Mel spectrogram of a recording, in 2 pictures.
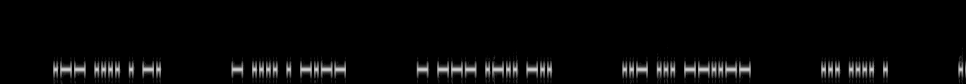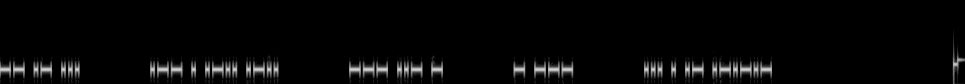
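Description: Rapid Morse code beeps on a single steady mid-pitched tone, sent at about 35 words per minute in short bursts of dots and dashes separated by regular wide pauses, with no voices, sending sentences built from the top 400 words with triple word spacing.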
